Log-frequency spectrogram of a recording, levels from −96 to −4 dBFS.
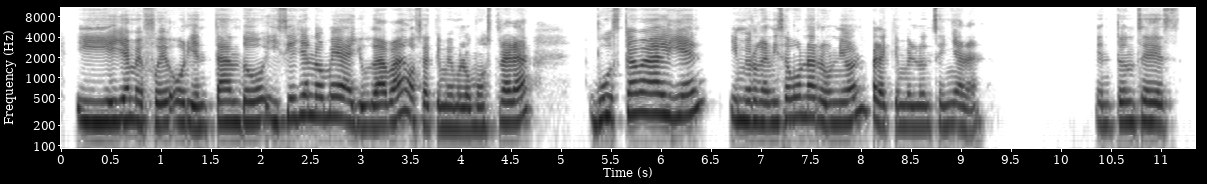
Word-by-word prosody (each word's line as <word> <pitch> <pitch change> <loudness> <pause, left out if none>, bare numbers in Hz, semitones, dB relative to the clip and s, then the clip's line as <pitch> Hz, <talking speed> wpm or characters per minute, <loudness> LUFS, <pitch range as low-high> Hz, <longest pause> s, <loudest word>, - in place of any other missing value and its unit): y 225 -1 +4
ella 235 +1 +3
me 220 -3 0
fue 215 -1 0
orientando, 220 +2 +1
y 225 -1 -2
si 250 +3 -3
ella 270 +3 0
no 265 -2 +1
me 265 0 +1
ayudaba, 205 +5 +2
o 250 - -1
sea, 205 -3 -3
que 195 - -2
me 190 0 +1
lo 185 -1 0
mostrara, 215 - 0 0.6
buscaba 270 +5 +1
a - - +5
alguien 280 +4 +2 0.3
y 240 - -2
me 235 -1 +3
organizaba 225 +3 -1
una 260 0 +1
reunión 225 +7 -1
para 205 - 0
que 200 +1 -8
me 195 0 -2
lo 195 0 -1
enseñaran. 195 0 -6 1.1
Entonces, 215 0 -2
220 Hz, 165 wpm, -24 LUFS, 205-250 Hz, 1.1 s, a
